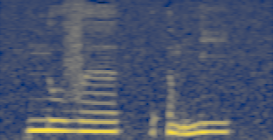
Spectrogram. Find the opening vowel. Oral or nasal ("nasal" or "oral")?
oral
